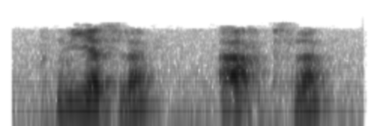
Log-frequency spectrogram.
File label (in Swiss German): "miesla", alsace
